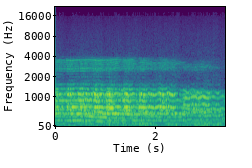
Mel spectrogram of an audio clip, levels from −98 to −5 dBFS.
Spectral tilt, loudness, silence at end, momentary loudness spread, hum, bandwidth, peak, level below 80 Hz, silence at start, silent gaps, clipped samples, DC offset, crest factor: -6.5 dB/octave; -23 LUFS; 0 s; 7 LU; none; 12 kHz; -6 dBFS; -46 dBFS; 0 s; none; under 0.1%; under 0.1%; 16 dB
